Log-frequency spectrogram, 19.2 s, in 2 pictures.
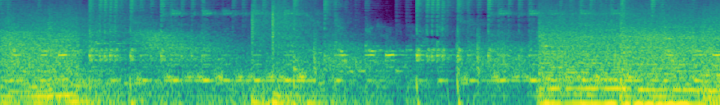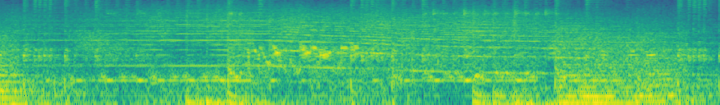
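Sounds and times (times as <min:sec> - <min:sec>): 
synthesizer monster theme from a film score: 0:00.0 - 0:19.1.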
